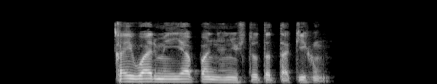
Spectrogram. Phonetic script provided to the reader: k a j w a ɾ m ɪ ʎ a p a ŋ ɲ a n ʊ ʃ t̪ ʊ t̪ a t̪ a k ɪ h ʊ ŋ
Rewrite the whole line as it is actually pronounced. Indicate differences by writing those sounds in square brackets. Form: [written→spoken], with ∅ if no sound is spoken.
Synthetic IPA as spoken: k a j w a ɾ m ɪ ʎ a p a ŋ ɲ a [n→ɲ] ʊ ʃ t̪ ʊ t̪ a t̪ a k ɪ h ʊ ŋ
